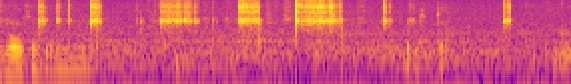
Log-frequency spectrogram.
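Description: Small metal tool scraping and clicking on a pen tattoo machine's motor hub as its set screw is worked loose: several short raspy scrapes of under half a second, with scattered light clicks between them.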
